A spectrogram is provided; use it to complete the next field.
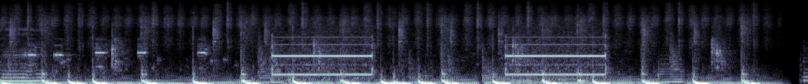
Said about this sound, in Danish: Jeg ringer til politiet nu.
